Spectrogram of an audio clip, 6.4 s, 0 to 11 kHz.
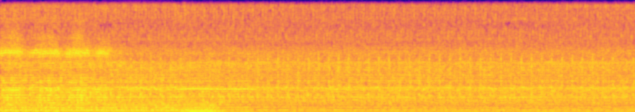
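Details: BMW 328i E90 after an N52 engine swap with a used engine, first start. Steady, even six-cylinder petrol idle, no knock or misfire; normal idle. A fuel fitting was leaking and the power steering pump is noisy until bled.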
